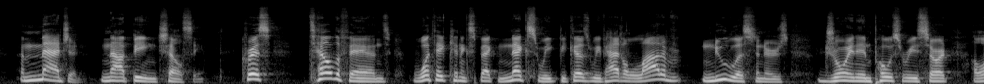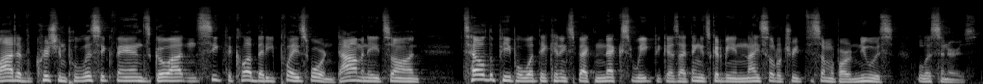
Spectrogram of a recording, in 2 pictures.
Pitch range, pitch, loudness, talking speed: 140-175 Hz, 155 Hz, -22 LUFS, 215 wpm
